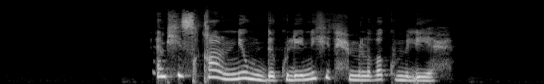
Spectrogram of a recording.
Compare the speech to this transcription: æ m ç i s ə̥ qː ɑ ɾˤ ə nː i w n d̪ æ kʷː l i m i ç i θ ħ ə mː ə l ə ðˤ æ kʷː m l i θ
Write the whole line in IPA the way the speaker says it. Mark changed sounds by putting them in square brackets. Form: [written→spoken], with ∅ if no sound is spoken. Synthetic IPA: æ m ç i s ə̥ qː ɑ ɾˤ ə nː i w [n→m] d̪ æ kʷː l i [m→n] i ç i θ ħ ə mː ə l ə ðˤ æ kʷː m l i [θ→ħ]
